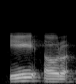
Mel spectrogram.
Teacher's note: ए और ऐ दोनों ही कंठतालव्य होते हैं।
